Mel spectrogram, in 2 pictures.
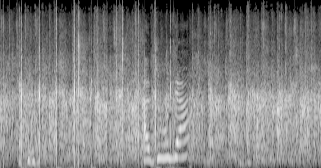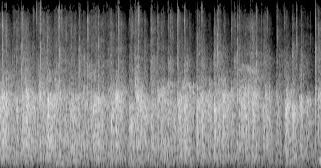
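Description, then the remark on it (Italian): An audience breaks into sustained applause at the end of a meeting, dense steady clapping filling the whole stretch, with a brief laugh and a few spoken words near the start. “Bene, allora io direi che siamo arrivati al termine del nostro incontro, se non ci sono altre domande facciamo un bel applauso Grazie.”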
